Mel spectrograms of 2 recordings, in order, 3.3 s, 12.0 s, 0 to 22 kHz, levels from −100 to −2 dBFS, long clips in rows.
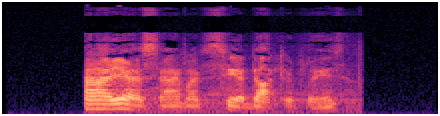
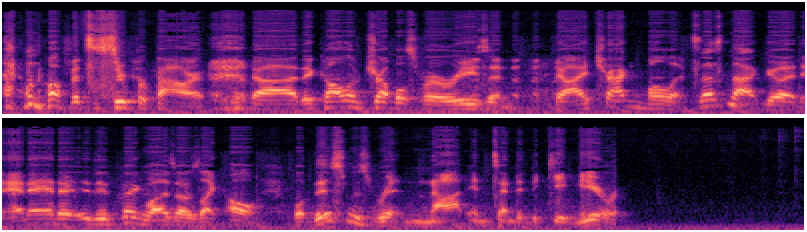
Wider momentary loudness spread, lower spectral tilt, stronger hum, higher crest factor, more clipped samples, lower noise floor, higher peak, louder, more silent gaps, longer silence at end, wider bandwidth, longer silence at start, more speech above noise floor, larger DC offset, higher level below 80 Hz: first, 16 LU vs 9 LU; first, -4.5 dB/octave vs -3 dB/octave; neither; about the same, 20 dB vs 18 dB; neither; first, -75 dBFS vs -60 dBFS; first, -2 dBFS vs -8 dBFS; first, -18 LUFS vs -26 LUFS; neither; second, 0.6 s vs 1.4 s; first, 19 kHz vs 17 kHz; first, 0.6 s vs 0 s; first, 56 dB vs 35 dB; neither; about the same, -54 dBFS vs -58 dBFS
